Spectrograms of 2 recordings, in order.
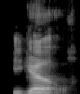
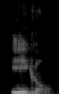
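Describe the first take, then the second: First: Eagle with a loud second syllable; ee-GELL, punched on the end; wrong stress on GLE. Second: Eagle with the stress on EA; EA-gle, falling away on the second syllable; natural trochaic eagle, first syllable emphasized. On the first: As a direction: eagle deliberately mis-stressed on the last syllable. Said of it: "that it's not supposed to sound". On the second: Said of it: "the emphasis is on the E". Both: Shown as a demonstration.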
